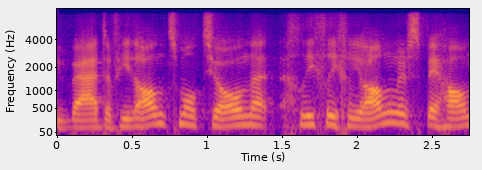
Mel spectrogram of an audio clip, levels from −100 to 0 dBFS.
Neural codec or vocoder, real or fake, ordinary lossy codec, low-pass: codec, 16 kHz, 0.3 kbps, FocalCodec; fake; none; 7.2 kHz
